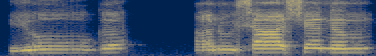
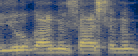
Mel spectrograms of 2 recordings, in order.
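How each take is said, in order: First: The two words are said separately. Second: The two words are run together. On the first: "तोड़ के बोले तो" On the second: "जैसे योगानुशासनम कहते हैं"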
